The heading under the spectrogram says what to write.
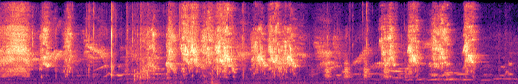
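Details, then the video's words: Several crows fighting for food make a rapid run of harsh, squawking caws, about two per second, rising and falling in loudness throughout. Softer chirps from other birds sound in the background. "Kaka sound and noises of Crow birds | different kauwa ki awaz - কাকের ডাক Crow Sound Loudly"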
